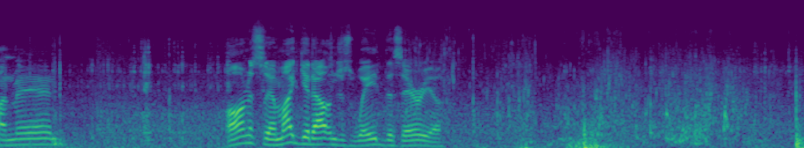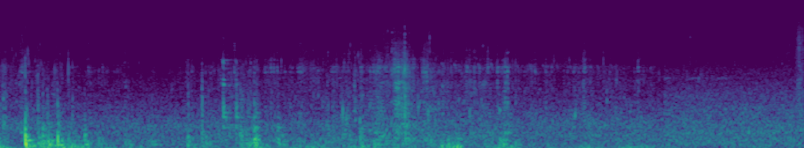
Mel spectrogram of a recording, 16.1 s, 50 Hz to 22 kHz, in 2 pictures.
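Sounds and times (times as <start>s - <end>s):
water moving against boat: 0.0s - 16.0s
hollow knocks on plastic kayak hull: 5.1s - 13.2s.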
